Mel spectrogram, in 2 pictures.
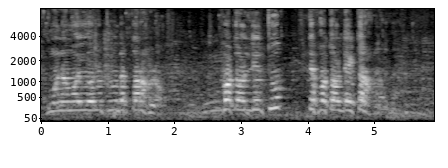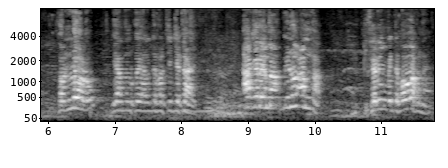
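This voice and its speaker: A man delivers an emphatic religious address, his voice pitched high. He sounds distant from the mic, and the sound rings through an echoey space. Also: fairly bright tone. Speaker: religious speaker. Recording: echoey, from far off.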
